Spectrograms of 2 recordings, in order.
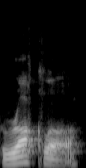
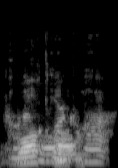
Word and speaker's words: Wrocław: Apparently, on their European tours, they could never pronounce the name of the Polish city Wrocław, and they always called it Warclaw.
